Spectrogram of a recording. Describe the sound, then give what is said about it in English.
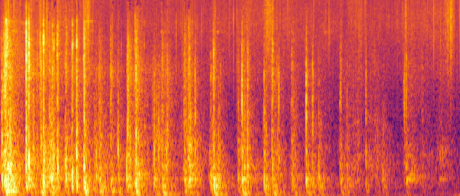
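Ridden horses hurry toward a small house, hooves pounding in a fast, rapid rhythm of dense thuds that stay steady throughout, then thin out and fade slightly toward the end, with no voices. “coming from what appeared to be a little house ahead of us, and which served to lend wings to our horses' pounding hooves.”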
